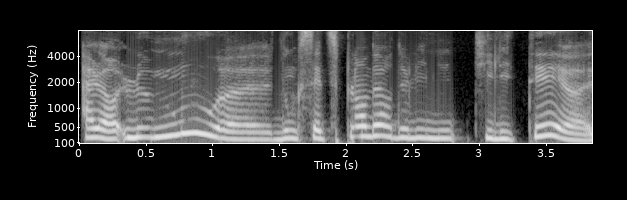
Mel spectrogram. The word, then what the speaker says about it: mu: Vous évoquez la notion, je ne sais pas si c'est la notion ou plutôt un concept, le mu ou le mou, je ne sais pas comment ça se dit. – Le mou. – Voilà, M-U, qu'on dit mou. – On se prononce mou en japonais, voilà.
